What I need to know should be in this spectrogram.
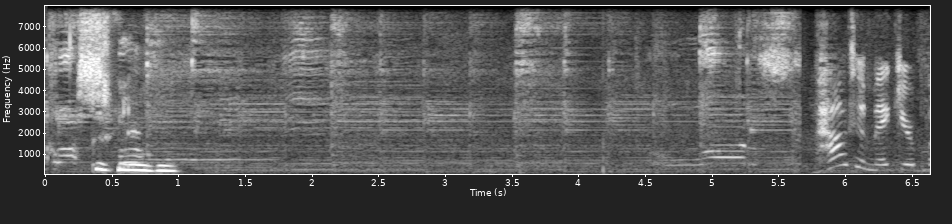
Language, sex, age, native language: Icelandic, male, 16, Icelandic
